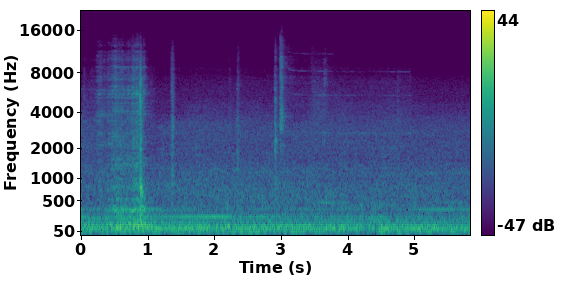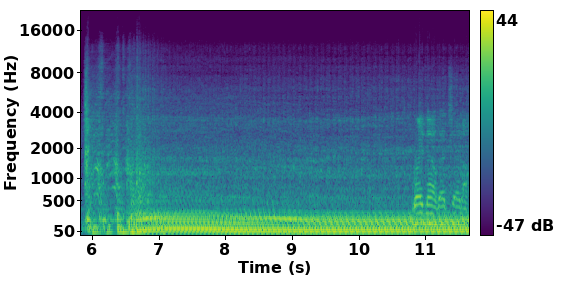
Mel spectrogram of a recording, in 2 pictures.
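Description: After a few seconds of quiet rustling, a 2020 Harley motorcycle with a slip-on exhaust cranks and fires up near the microphone, then settles into a loud, steady, deep high-idle rumble.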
